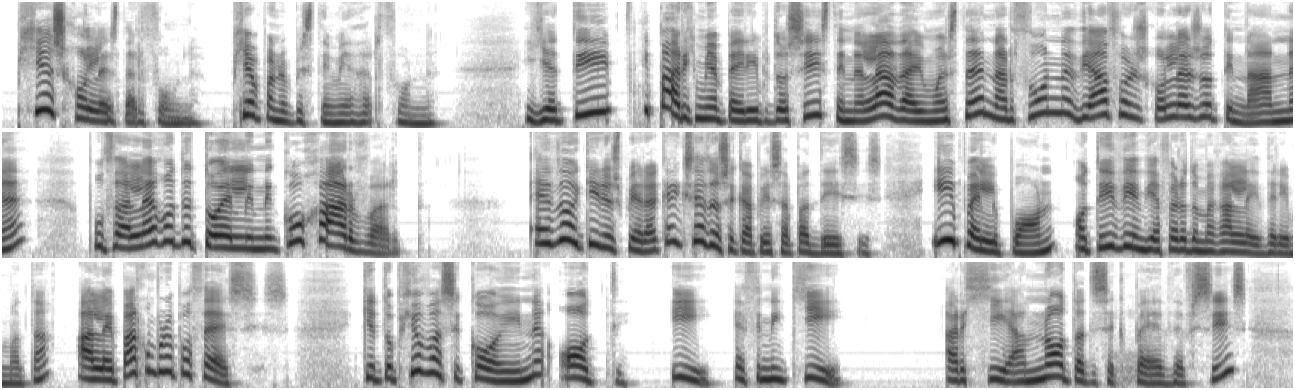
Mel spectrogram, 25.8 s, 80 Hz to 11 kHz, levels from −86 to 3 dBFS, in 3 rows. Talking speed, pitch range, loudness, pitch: 130 wpm, 215-325 Hz, -18 LUFS, 255 Hz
